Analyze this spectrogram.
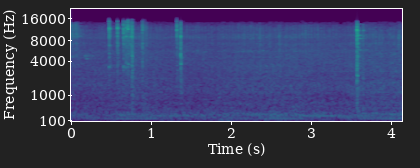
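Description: Chrome crank of a coin-operated bouncy-ball vending machine being turned, giving a cluster of sharp metal clicks, then single clicks about a second and a half in and near the end as the ball comes out of the chute. A steady low machine hum runs underneath.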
